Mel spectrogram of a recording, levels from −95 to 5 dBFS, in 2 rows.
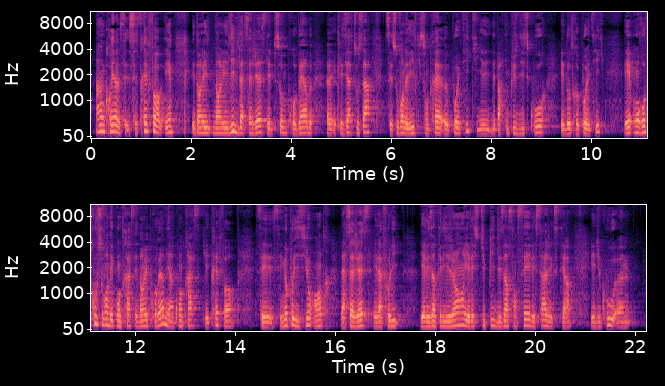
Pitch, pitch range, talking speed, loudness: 145 Hz, 130-155 Hz, 245 wpm, -20 LUFS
